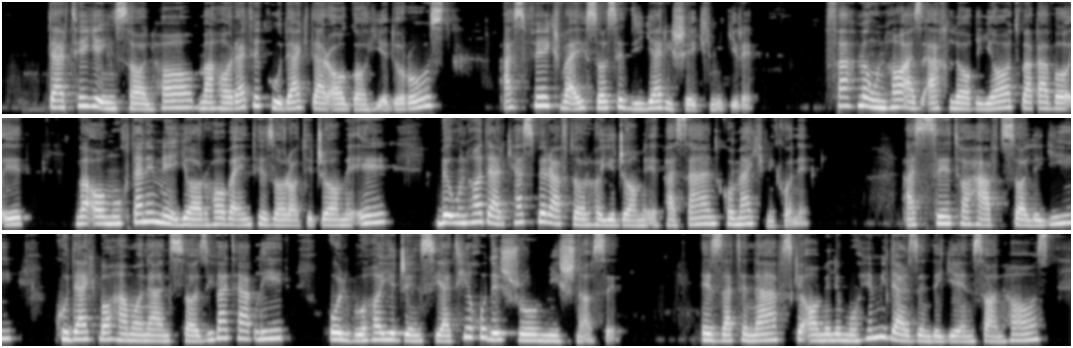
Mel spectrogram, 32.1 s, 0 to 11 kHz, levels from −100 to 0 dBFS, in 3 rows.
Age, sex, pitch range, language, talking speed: 50-69, female, 170-215 Hz, Persian, 115 wpm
